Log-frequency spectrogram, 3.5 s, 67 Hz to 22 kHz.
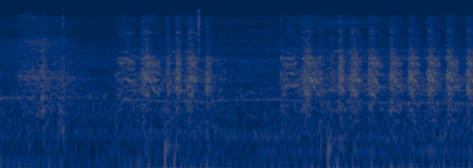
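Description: A Kawasaki Ninja ZX10R motorcycle, hot from riding, is started: the starter cranks in quick repeated bursts, pauses, then cranks again in a rapid rhythmic churn, captured fairly close but at a low level.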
